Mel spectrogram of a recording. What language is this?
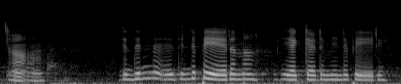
Malayalam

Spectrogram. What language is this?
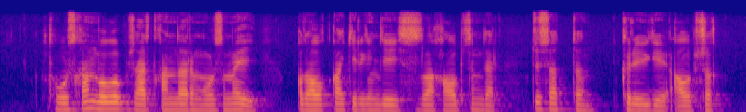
Kazakh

